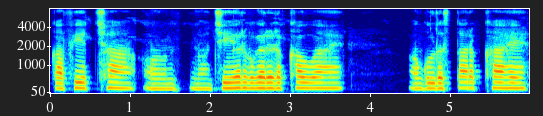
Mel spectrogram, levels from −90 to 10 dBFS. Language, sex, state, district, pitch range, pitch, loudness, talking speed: Hindi, female, Chhattisgarh, Bastar, 185-195 Hz, 190 Hz, -18 LUFS, 110 wpm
